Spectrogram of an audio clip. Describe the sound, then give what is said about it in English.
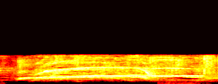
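Audience cheering at a live Harry Potter discussion event: a loud, sustained roar with a held, whoop-like shouted tone. It swells in at the start and holds steady for about two seconds before cutting off. “If you think Snape is evil. Cheer now.”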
